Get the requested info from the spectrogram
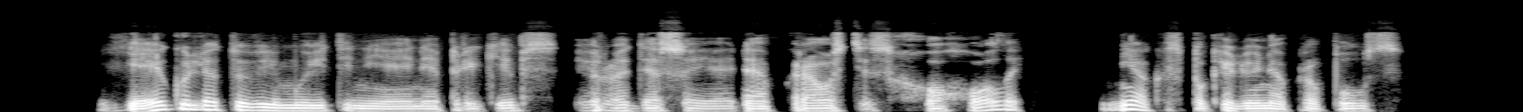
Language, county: Lithuanian, Telšiai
